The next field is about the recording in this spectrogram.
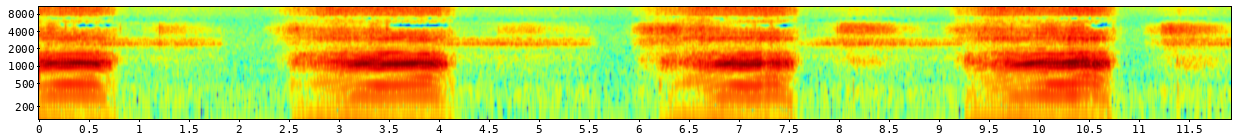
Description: If you sound like a lawnmower when you snore, you'll probably end up dying in your sleep.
